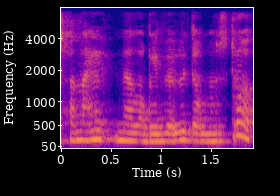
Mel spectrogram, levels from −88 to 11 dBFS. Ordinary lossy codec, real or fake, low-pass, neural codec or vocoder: AAC, 32 kbps; fake; 7.2 kHz; codec, 16 kHz, 2 kbps, FunCodec, trained on Chinese and English, 25 frames a second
